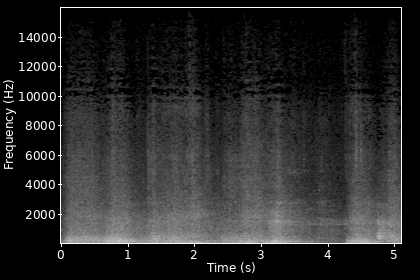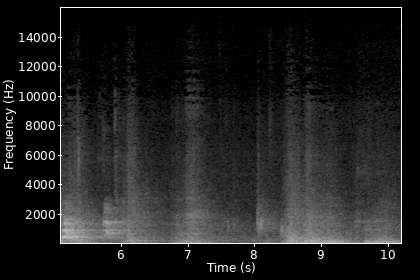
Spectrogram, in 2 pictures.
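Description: Stage noise as musicians move about and reset: footsteps and thuds of chairs and music stands, in uneven bursts, loudest about halfway through.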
